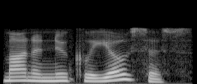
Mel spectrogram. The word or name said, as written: mononucleosis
